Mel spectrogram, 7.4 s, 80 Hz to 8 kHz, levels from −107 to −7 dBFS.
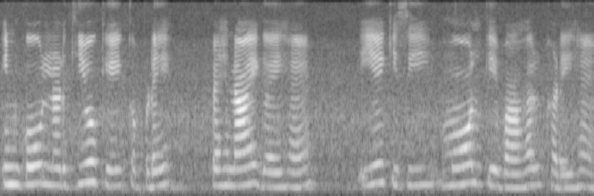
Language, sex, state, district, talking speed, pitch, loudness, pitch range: Hindi, female, Haryana, Jhajjar, 115 wpm, 250 Hz, -20 LUFS, 235-265 Hz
